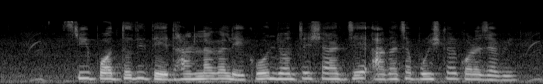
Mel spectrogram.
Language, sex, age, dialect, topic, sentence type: Bengali, female, 25-30, Northern/Varendri, agriculture, question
